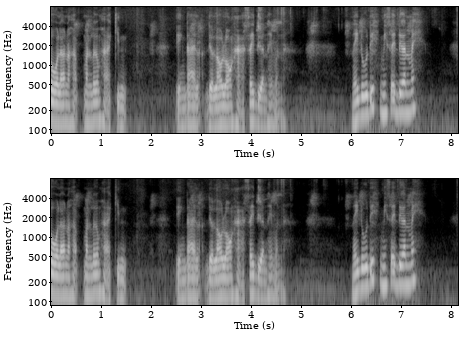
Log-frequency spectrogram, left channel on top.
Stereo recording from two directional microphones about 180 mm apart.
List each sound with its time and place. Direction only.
0.0 s speech: 15° right (ahead or behind)
2.1 s a sound: 15° right (ahead or behind)
3.0 s speech: 15° right (ahead or behind)
4.5 s squish: 10° right (ahead or behind)
6.0 s speech: 15° right (ahead or behind)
